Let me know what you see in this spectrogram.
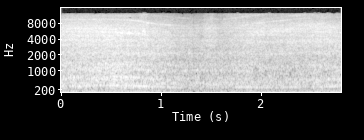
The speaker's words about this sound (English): You're hearing the constant rumble of truck traffic along I-95 near Savannah, where another important interstate also intersects, I-16. This is a major transportation logistics point along the East Coast.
